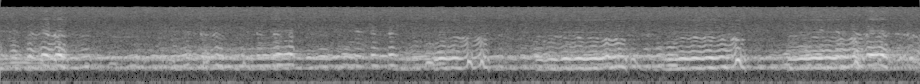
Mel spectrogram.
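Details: Chorus of mountain brown frogs (Rana ornativentris) in the Kuma Basin, Kumamoto Prefecture, Japan, with quick trains of low, knocking croaks layered from several callers, rising and falling in intensity over a few seconds.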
